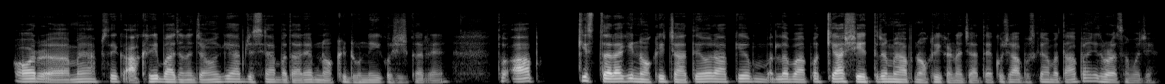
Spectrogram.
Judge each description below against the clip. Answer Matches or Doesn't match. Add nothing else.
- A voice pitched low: Matches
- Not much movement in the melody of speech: Doesn't match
